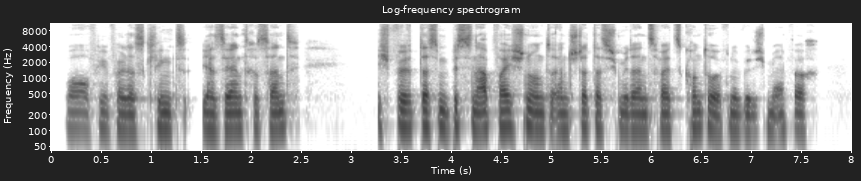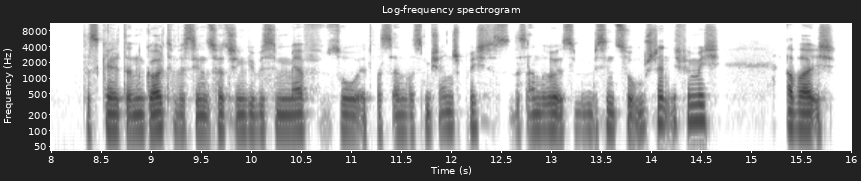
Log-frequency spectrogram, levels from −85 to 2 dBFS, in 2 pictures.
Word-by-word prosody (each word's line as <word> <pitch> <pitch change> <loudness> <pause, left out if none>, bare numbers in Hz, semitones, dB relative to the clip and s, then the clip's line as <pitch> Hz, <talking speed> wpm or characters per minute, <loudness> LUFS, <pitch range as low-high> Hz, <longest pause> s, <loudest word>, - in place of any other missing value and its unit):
Wow, 110 -1 -2
auf 105 - -10
jeden 110 -2 -5
Fall, 105 0 0
das 100 -1 +1
klingt 110 -4 -1
ja 110 -2 +2
sehr 110 +2 +4
interessant. 110 +1 -1 0.8
Ich - - -3
würde 115 -1 +4
das 120 +1 +3
'n 120 -3 +1
bisschen 120 -1 +3
abweichen 115 +3 +4
und 110 -2 +2
anstatt, 105 +1 0
dass 110 -2 +2
ich - - +1
mir 110 - +2
da 105 0 +2
'n 100 - +1
2. 105 0 +1
Konto 115 0 +1
öffne, 100 +1 -1
würde 100 -1 0
ich 100 - -6
mir 105 - -3
einfach 105 0 -3 0.6
das - - 0
Geld 105 -1 +1
in 100 +1 +1
Gold 105 +2 +3
investieren. 100 -1 -2
Das 90 - 0
hört 105 - 0
sich - - -1
irgendwie 100 0 -2
bisschen 100 0 -2
mehr 100 +1 +1
f 105 - -11
so 100 0 -3
etwas 95 - -5
an, 100 +1 -4
was 95 - -4
mich 105 - -4
anspricht. 110 +1 -3
S - - -4
das - - -5
andere 105 +1 0
ist 95 - -1
'n 105 0 -9
bisschen 110 0 -1
zu - - +1
umständlich 140 +5 -2
für 155 - -2
mich, 155 -1 -1 0.6
aber 110 -1 +5
ich - - -2
105 Hz, 220 wpm, -29 LUFS, 100-115 Hz, 0.8 s, aber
